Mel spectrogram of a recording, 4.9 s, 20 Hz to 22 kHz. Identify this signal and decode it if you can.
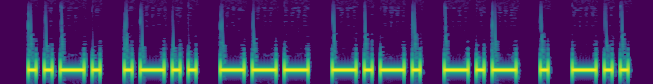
Morse code, heard as a keyed tone, about 20 wpm, 700 Hz. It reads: FLOCKED
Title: Pangram Challenge v2 - 20wpm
